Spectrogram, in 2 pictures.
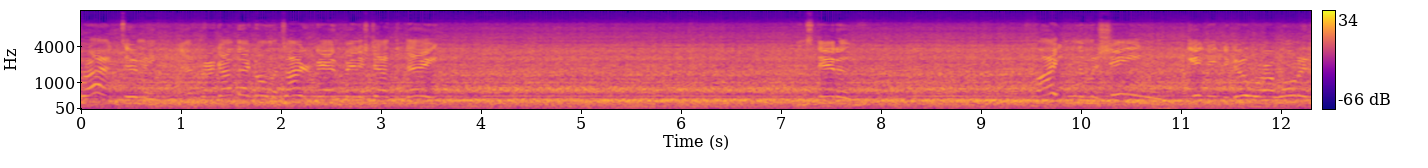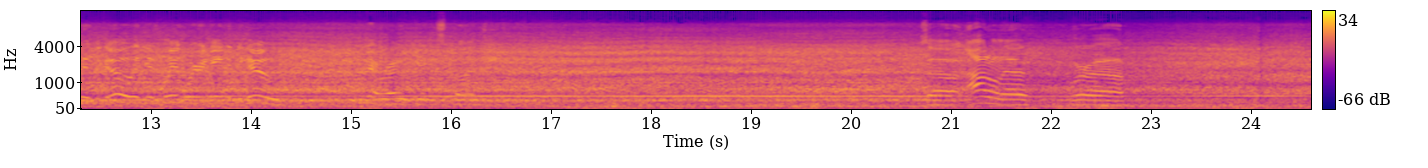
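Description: John Deere grapple skidder's diesel engine running under load as the machine back-drags the road with its blade, with a steady whine standing out over the engine noise for a few seconds past the middle.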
